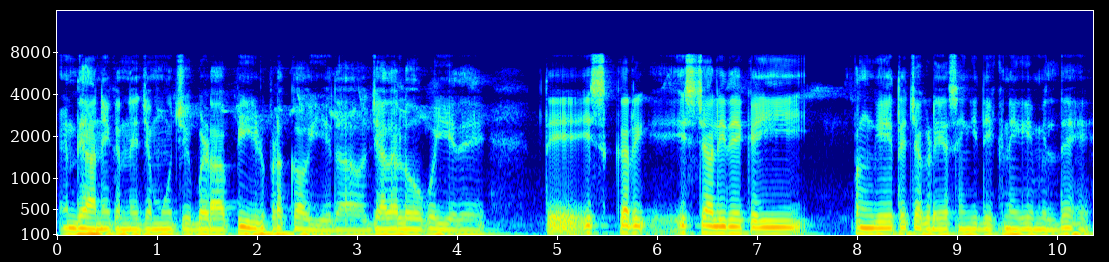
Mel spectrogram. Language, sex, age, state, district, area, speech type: Dogri, male, 30-45, Jammu and Kashmir, Udhampur, rural, spontaneous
